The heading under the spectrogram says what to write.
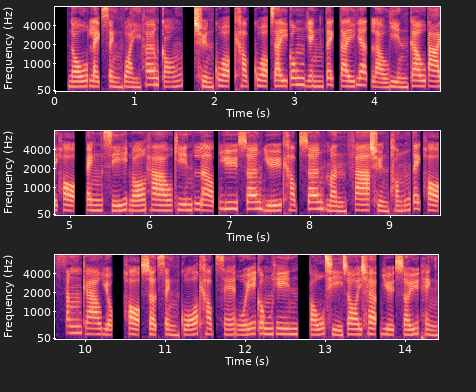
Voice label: Female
